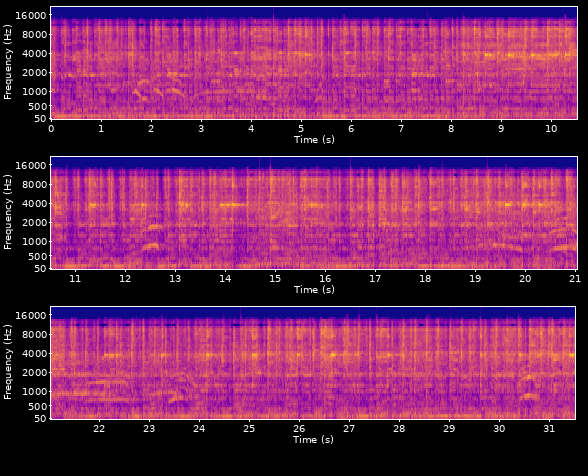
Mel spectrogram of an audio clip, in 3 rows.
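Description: Solo fingerstyle acoustic guitar playing a 12-bar blues in E, a steady pulsing bass line under a melody, with several notes bending up in pitch and back down.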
